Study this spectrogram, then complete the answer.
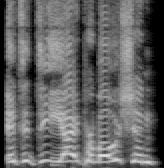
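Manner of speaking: ordinary talk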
